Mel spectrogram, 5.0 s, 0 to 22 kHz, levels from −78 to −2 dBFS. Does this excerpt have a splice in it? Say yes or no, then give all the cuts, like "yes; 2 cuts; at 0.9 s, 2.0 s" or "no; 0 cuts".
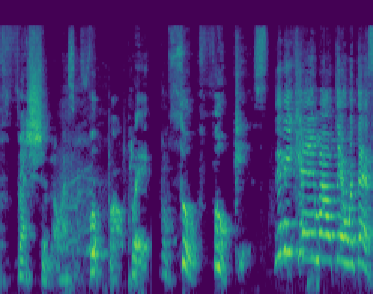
yes; 2 cuts; at 2.1 s, 3.7 s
